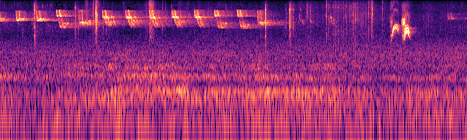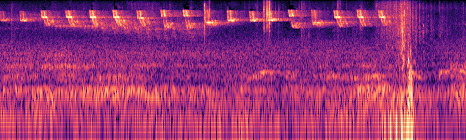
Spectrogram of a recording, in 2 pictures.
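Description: A songbird singing two long runs of quick, high repeated notes, each lasting a few seconds, with a single short chirp between them over a steady low background rumble. A brief loud rustling thump comes near the end.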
